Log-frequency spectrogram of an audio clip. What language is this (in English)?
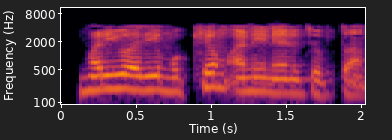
Telugu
